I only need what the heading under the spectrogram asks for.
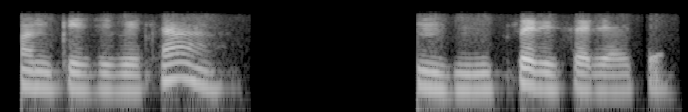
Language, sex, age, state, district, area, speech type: Kannada, female, 30-45, Karnataka, Gulbarga, urban, conversation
